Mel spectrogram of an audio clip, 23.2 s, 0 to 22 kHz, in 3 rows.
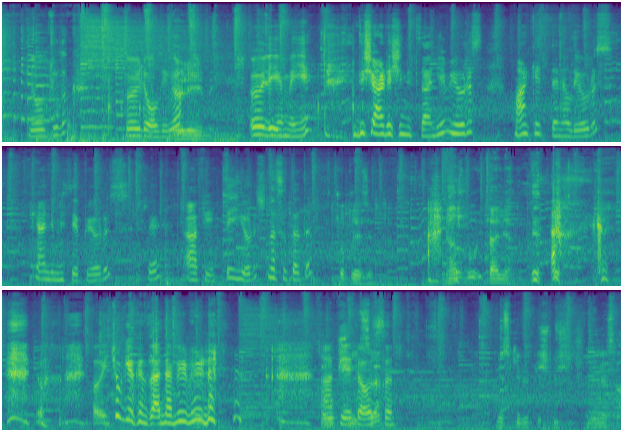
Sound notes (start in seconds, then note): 13.0 both laugh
